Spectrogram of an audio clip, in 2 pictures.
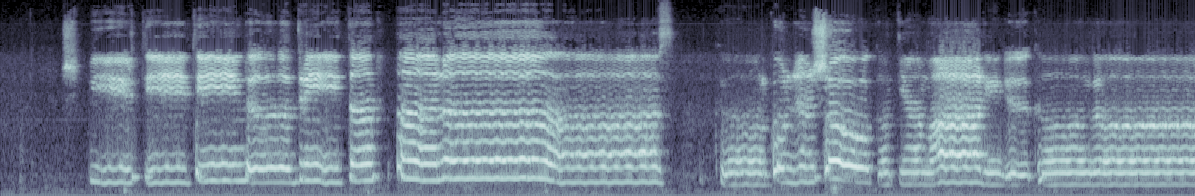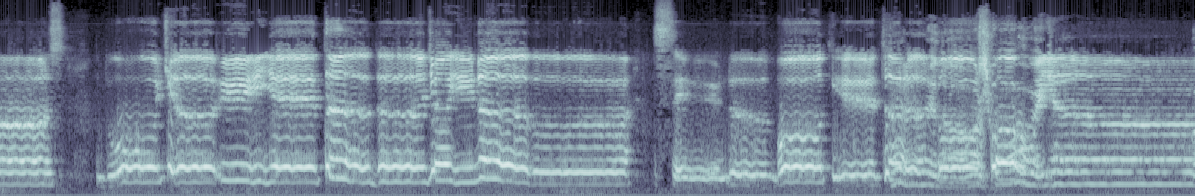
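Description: A solo voice singing a slow song in Albanian, in phrases of a few seconds with long held notes and short breaks between them.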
